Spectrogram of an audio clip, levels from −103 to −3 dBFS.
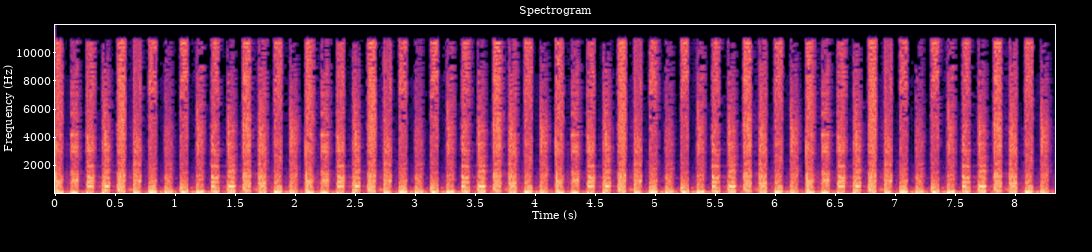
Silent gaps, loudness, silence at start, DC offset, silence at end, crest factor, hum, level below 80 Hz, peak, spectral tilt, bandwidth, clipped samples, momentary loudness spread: none; -16 LUFS; 0 s; 0.2%; 0.05 s; 12 dB; none; -26 dBFS; -2 dBFS; -5 dB/octave; 11.5 kHz; under 0.1%; 2 LU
